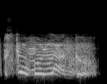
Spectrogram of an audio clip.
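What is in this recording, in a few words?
Italian bailout mood low, speech; War Thunder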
